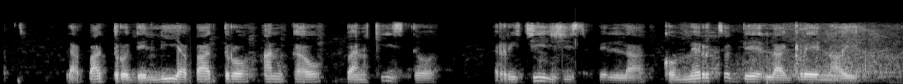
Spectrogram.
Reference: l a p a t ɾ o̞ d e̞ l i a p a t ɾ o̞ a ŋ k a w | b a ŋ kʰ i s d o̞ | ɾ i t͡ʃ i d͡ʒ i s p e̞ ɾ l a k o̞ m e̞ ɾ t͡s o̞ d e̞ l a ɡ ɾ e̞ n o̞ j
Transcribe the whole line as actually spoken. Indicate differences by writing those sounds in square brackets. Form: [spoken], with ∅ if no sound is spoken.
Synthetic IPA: l a p a t ɾ o̞ d e̞ l i a p a t ɾ o̞ a ŋ k a w | b a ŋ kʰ i s [t] o̞ | ɾ i t͡ʃ i d͡ʒ i s p e̞ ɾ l a k o̞ m e̞ ɾ t͡s o̞ d e̞ l a ɡ ɾ e̞ n o̞ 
